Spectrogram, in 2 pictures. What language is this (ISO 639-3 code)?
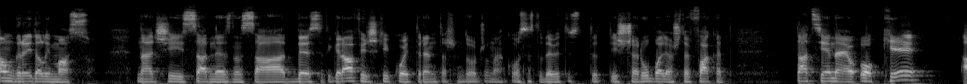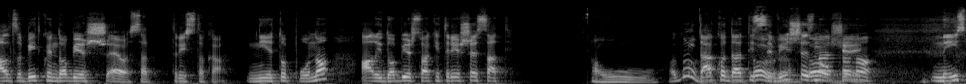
hrv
